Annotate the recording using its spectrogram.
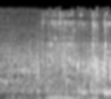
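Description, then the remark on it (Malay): River water flows steadily in a continuous wash, with a few small splashy bubbles and drips popping out near the end. No one speaks. “Sedapnya aku tengok air sungai ni Macam memanggil-manggil pula”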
